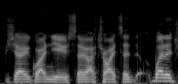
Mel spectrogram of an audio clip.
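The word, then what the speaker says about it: Guanyu: So for example during F2 we all called Zhao Guanu Guuha. Uh but then he said it's it's Guanu.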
